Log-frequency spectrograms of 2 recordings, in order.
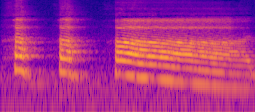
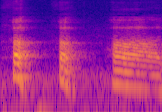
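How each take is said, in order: First: Loud, much higher ha pulses. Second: Short low ha pulses. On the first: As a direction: fire has high from the ribs. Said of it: "our ha-has up in the range". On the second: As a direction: punch low has from the belly. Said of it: "First the low". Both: Shown as a demonstration.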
